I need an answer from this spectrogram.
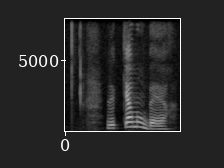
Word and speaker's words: camembert: 자, 프랑스어로 정확한 발음으로 어떻게 읽냐면 Le camembert, Le camembert, Le camembert, le camembert, Le camembert. le camembert, 자, 이렇게 세, 아 발음이 붙어 있을 때는 까가 아니라 꺄라고 읽어주셔야 되거든요. 그래서 까몽베르라고 읽어주시면 되겠습니다.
